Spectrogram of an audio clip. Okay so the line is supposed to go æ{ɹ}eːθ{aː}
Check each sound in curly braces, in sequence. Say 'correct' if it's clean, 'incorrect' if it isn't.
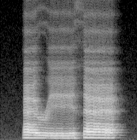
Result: correct, incorrect

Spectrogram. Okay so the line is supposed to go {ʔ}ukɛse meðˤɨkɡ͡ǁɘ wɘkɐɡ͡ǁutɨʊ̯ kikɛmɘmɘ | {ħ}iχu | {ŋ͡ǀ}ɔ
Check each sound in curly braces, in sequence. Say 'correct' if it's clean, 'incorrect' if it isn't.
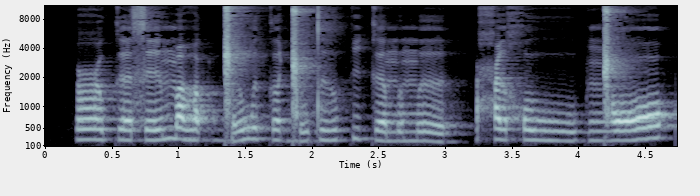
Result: incorrect, correct, incorrect

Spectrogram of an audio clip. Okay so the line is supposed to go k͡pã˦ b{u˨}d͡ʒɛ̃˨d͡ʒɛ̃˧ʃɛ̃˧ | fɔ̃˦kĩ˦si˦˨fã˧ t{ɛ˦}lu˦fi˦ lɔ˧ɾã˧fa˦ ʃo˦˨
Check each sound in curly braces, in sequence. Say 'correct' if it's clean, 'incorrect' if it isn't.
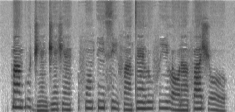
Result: incorrect, incorrect

